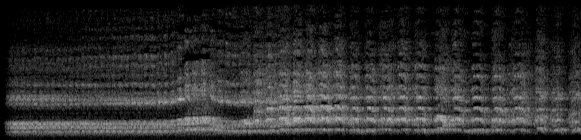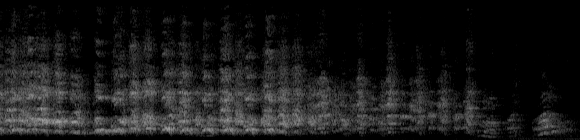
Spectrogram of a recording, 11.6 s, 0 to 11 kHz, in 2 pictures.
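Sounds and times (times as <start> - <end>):
kookaburra calling: 0.0 - 11.6.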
